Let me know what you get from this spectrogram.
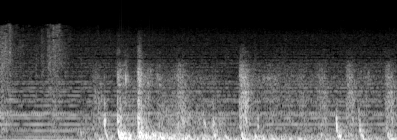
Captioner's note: artillery firing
